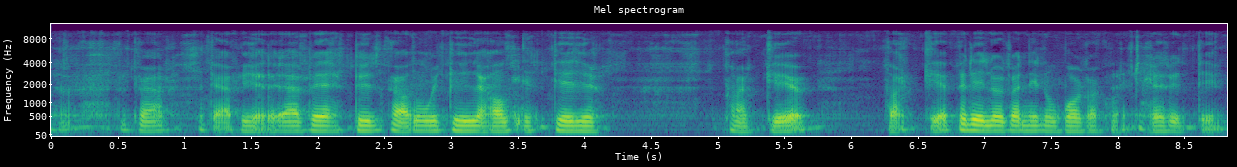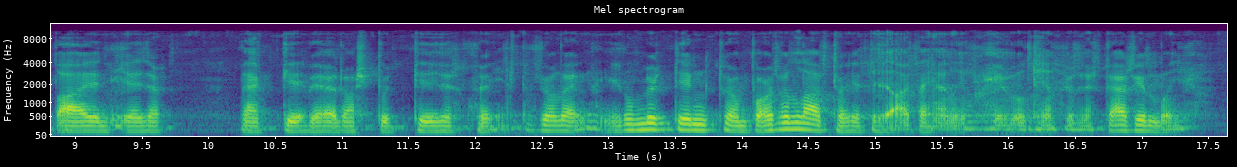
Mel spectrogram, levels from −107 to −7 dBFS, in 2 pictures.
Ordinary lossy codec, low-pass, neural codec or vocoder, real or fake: none; 9.9 kHz; autoencoder, 22.05 kHz, a latent of 192 numbers a frame, VITS, trained on one speaker; fake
